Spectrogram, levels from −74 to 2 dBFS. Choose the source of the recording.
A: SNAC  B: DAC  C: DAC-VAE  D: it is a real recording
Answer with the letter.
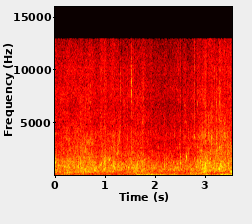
B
